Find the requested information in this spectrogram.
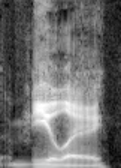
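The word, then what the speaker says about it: Miele: executive uh laura mia i'm gonna pronounce this wrong i think it's milay uh announced the departure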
